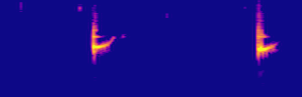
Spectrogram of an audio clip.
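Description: Two clear water drips heard in a living room land about a second apart, each a sharp, bright plop with a quick upward pitch bend, separated by near silence.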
